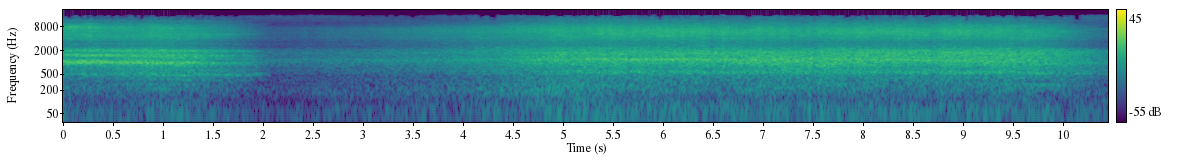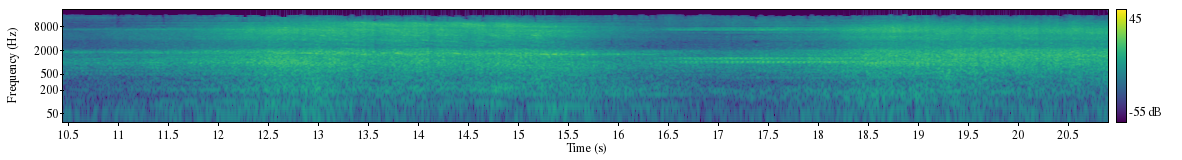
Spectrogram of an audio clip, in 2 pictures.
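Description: London Midland Class 350 electric multiple units passing through at speed: a loud rush of wheels on rail and air, swelling and fading. It drops away briefly about 2, 10 and 16 seconds in before the next pass builds up again.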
